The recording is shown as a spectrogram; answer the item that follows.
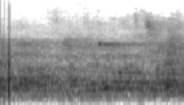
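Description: A single sharp impact on a hard gym floor or surface about a split second in, over the steady chatter of a group of students.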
